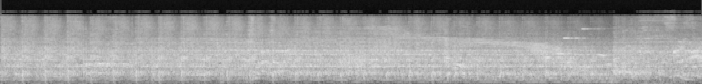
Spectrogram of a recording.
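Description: Loud hardcore dance music from a festival sound system, recorded from within the crowd. A fast kick-drum beat in the first second or two gives way to a stretch without the beat, and the highest frequencies drop away near the end.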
